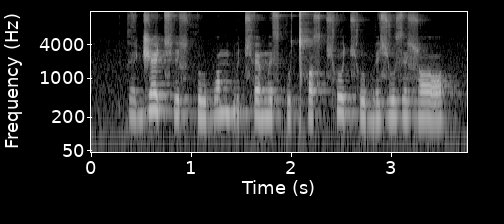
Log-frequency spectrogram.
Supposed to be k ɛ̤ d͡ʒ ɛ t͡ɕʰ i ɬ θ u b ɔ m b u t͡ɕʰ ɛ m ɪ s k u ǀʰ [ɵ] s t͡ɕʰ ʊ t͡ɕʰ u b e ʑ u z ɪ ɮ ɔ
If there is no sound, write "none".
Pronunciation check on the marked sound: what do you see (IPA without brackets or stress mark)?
ɔ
